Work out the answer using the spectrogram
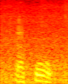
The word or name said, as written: papo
